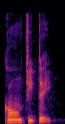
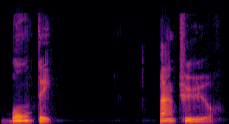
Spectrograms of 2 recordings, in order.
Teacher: instead of having two segments, that is a vowel and a nasal consonant, we end up having only one, a nasalized vowel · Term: vowel nasalization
